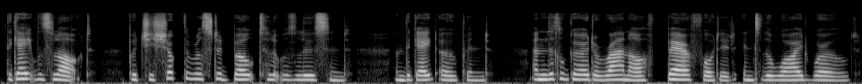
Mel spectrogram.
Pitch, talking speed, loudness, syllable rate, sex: 215 Hz, 195 wpm, -19 LUFS, 5.6 syllables/s, female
